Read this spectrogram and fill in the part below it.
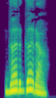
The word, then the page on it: ಗರ್ಗರ: gargara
